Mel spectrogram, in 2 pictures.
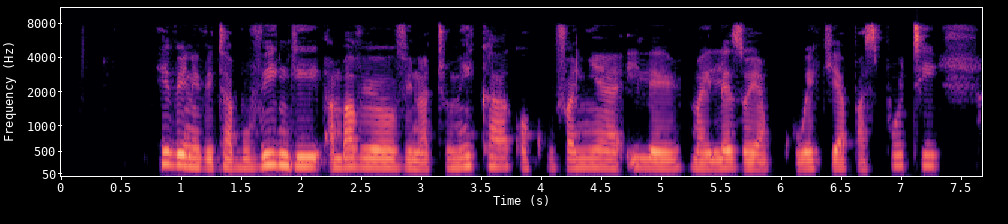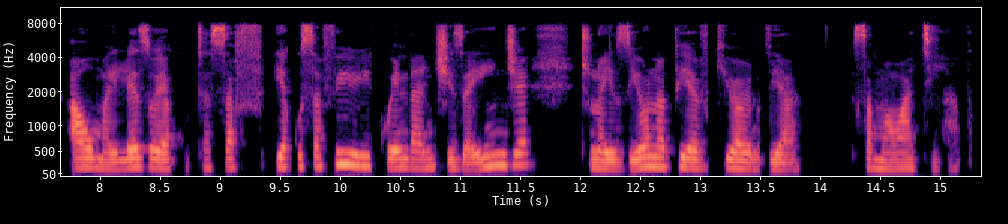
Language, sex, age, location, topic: Swahili, female, 25-35, Kisumu, government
